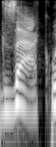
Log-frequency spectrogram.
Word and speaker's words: Zach: I'm like, Zach with an H.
